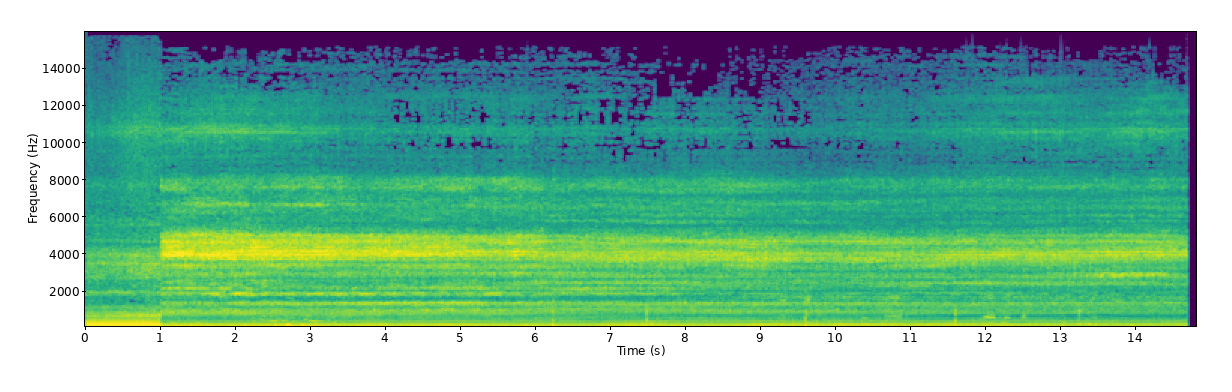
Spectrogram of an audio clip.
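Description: A small motor drones steadily as a backpack sprayer runs.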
